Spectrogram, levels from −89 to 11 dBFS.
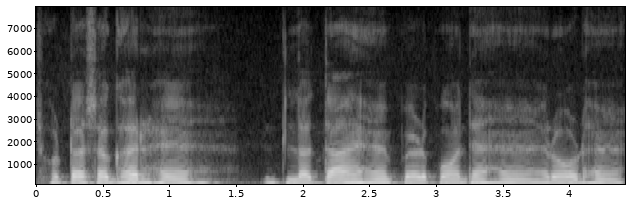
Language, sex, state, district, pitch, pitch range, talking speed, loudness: Chhattisgarhi, male, Chhattisgarh, Balrampur, 160 Hz, 150-170 Hz, 135 wpm, -14 LUFS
